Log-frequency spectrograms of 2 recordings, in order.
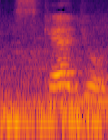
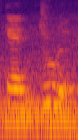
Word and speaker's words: schedule: Schedule. It's not schedule. It's not schedule or schedule.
